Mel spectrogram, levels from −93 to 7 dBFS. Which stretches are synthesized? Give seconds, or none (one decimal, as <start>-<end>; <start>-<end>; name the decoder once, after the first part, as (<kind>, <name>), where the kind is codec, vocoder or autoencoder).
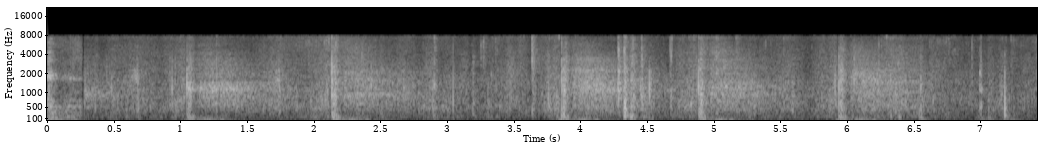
none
